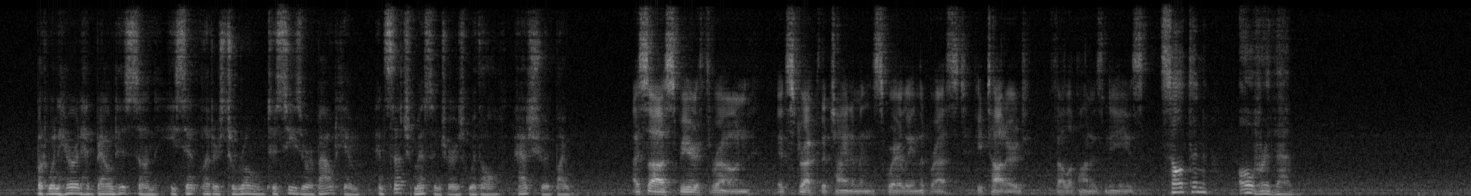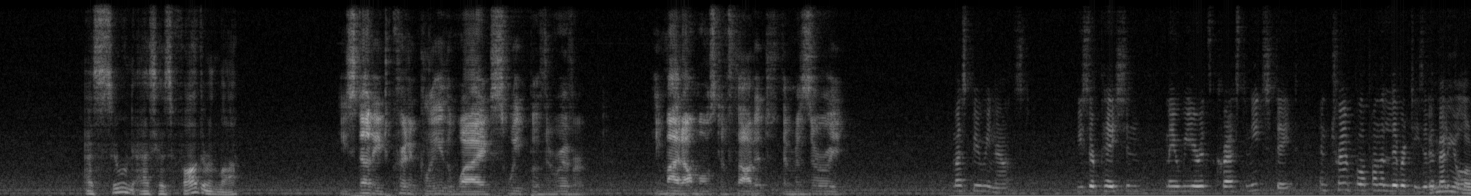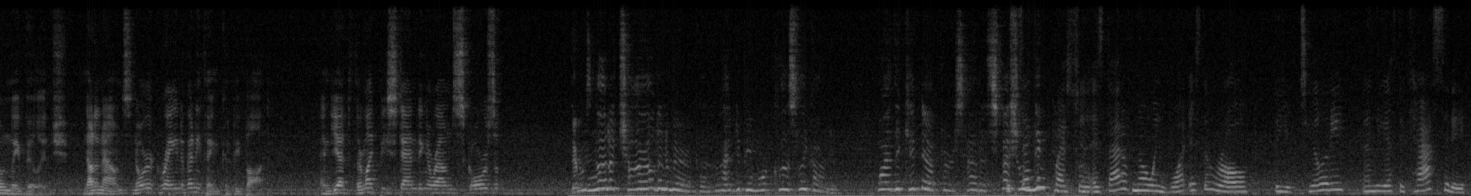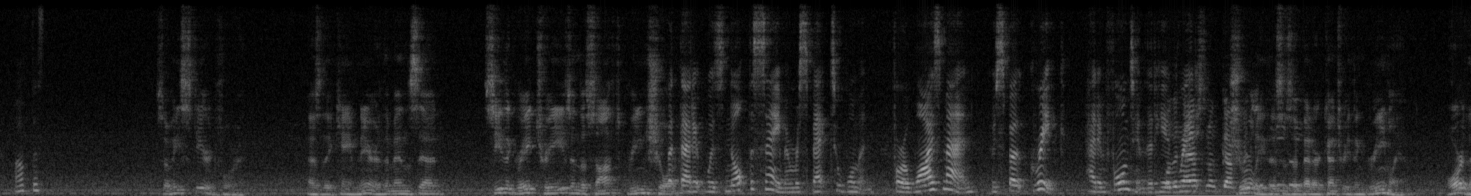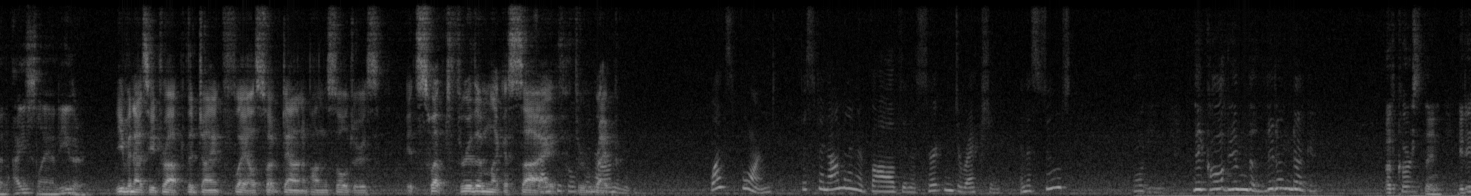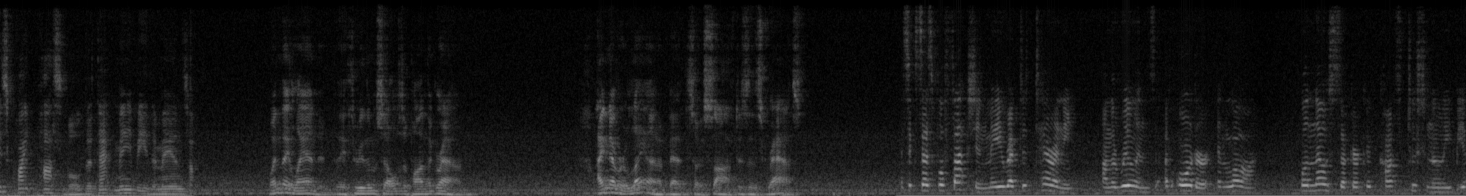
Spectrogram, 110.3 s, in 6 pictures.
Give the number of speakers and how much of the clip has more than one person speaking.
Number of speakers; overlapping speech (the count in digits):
10, about 4%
